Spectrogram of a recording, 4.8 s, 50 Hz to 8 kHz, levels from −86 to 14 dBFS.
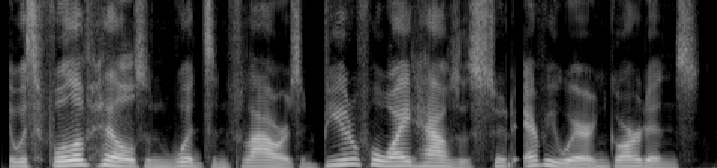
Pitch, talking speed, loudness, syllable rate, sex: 170 Hz, 215 wpm, -19 LUFS, 5.9 syllables/s, female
